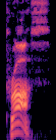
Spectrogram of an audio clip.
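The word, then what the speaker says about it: πρός: The word for them is going to be the Greek word pros, pronounced pros, a strengthened form of Greek number 4253, a preposition of direction.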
